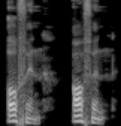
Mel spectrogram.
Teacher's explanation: la más común para los americanos es sin la t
